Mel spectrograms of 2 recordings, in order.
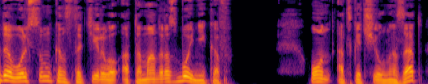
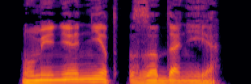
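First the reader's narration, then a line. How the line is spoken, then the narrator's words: Cold reply. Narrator (Russian): холодным голосом ответил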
